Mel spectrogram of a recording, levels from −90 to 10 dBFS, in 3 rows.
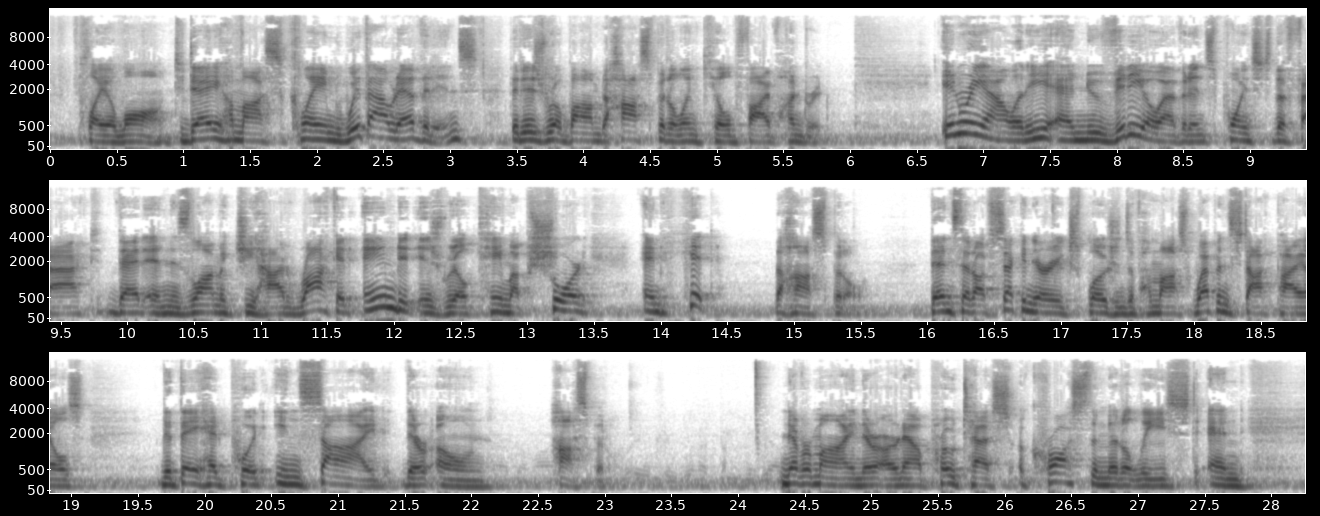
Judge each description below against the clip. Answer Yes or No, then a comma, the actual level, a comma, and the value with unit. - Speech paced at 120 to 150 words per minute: Yes, average, 145 wpm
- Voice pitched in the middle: Yes, medium, 150 Hz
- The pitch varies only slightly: No, average, 3.9 semitones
